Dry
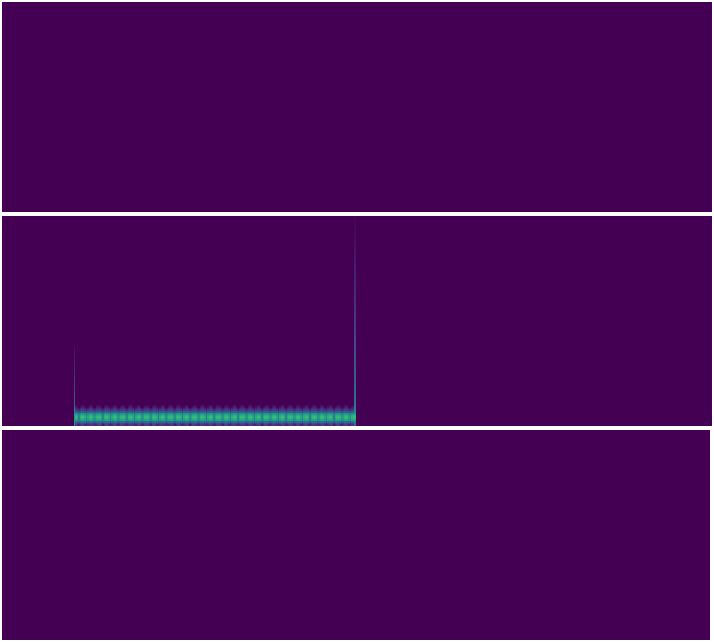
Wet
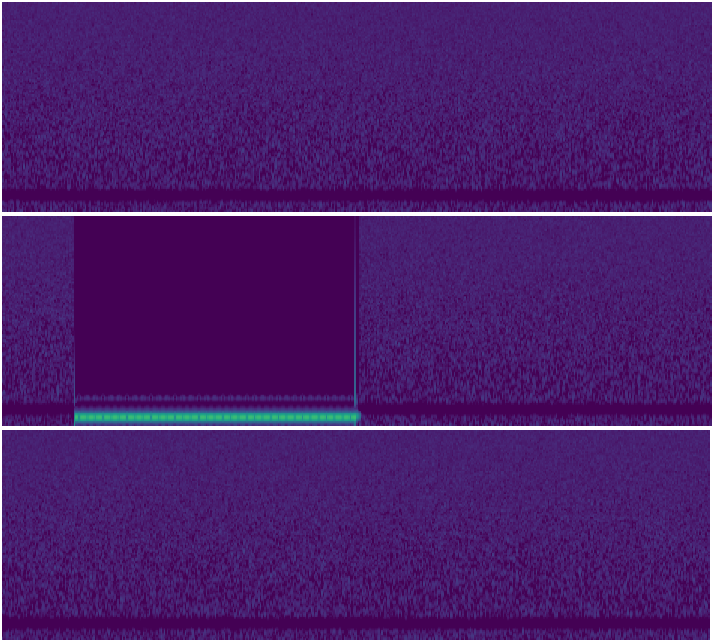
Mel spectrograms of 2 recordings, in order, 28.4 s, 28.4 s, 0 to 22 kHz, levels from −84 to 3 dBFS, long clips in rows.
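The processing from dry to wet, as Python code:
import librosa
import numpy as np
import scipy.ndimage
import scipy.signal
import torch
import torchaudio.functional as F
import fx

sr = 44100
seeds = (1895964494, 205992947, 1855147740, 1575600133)

y = scipy.signal.sosfilt(scipy.signal.cheby1(3, 1.0, [200.0, 480.0], 'bandstop', fs=sr, output='sos'), x)
y = fx.env_flatten(y, sr, amount_pct=70)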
